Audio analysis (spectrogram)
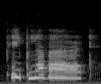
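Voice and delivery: very high squeaky alien conqueror; arrogant alien overlord. Pretend. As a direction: play a tiny alien claiming Earth. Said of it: "sorry about that voice".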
